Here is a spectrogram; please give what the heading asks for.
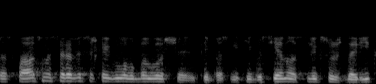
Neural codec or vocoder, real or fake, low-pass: vocoder, 44.1 kHz, 128 mel bands every 512 samples, BigVGAN v2; fake; 10.8 kHz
